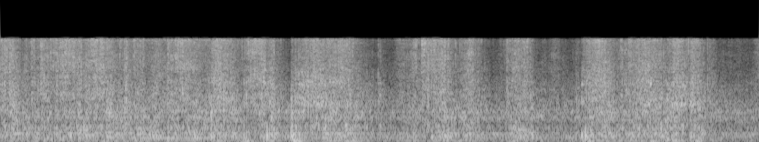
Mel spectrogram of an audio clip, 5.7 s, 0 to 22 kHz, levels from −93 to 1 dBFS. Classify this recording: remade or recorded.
recorded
